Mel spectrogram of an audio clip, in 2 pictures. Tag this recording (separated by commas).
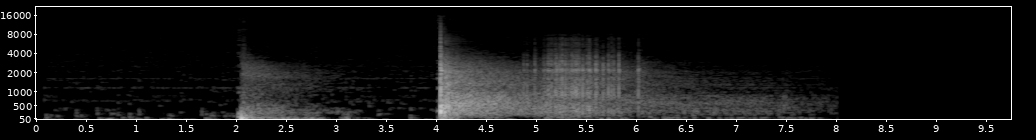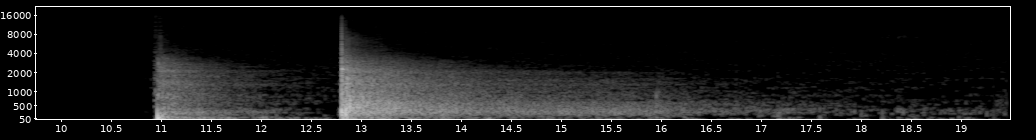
Explosion, Fireworks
